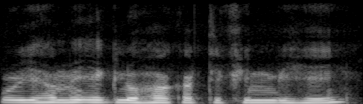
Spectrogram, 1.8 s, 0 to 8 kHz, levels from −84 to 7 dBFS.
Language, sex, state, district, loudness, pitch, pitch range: Hindi, male, Arunachal Pradesh, Longding, -15 LUFS, 160 Hz, 155-170 Hz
